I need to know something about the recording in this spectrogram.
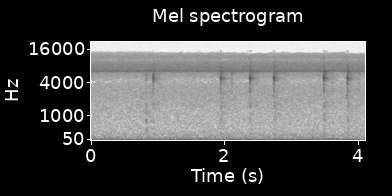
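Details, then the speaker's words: GM 4L60-E shift solenoid (A/B) out of a Tahoe, bench-tested on a 9-volt battery: sharp, light clicks in irregular pairs over a quiet hiss; the solenoid snaps in and out normally and passes the test. "you just listen for a clicking sound try that one more time I'll get you a little bit closer okay so we heard this one clicking"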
